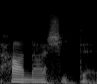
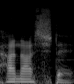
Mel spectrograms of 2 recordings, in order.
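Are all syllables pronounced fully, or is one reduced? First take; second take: full; reduced. First: Every syllable is pronounced fully and evenly. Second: A syllable is reduced, giving a smooth, quick word. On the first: It sounds robotic. The speaker calls it wrong. "if you're pronouncing every syllable out as it's written" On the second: This is how native speakers say it. The speaker calls it right. "when you're saying it native, uh, like natively"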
